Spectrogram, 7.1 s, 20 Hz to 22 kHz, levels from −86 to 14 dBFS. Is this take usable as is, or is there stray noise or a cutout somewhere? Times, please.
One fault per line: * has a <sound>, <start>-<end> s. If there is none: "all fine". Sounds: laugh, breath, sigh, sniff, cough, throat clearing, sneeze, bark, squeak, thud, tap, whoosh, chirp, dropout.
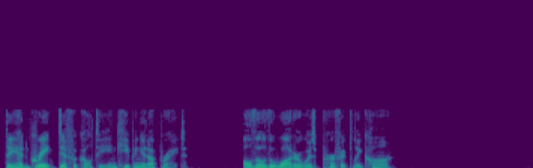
all fine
